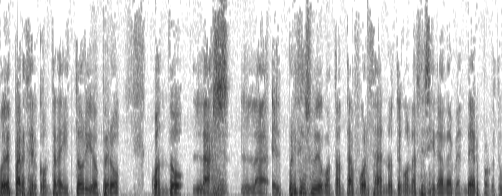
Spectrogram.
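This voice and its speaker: A man with fairly low pitch and lively intonation at a fairly quick pace, in a dry, close sound with no echo. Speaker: fund manager. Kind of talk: radio interview.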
